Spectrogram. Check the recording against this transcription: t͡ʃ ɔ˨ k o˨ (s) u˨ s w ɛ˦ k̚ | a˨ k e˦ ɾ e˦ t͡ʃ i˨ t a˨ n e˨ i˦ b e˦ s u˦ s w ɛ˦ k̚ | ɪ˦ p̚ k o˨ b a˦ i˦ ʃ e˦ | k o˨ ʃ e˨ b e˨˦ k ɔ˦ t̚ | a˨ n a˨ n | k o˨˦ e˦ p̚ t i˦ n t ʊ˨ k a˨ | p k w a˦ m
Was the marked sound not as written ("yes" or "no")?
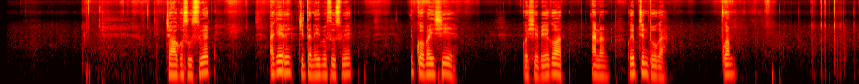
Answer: no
